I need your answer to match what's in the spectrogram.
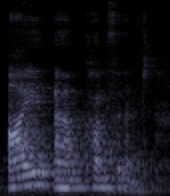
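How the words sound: It sounds firm, commanding and full of conviction. The speaker fully believes it. The speaker calls it right. "this is me now. I command this. I am saying this with conviction"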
